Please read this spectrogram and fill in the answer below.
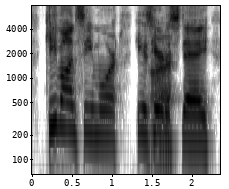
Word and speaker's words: Kevon Seymour: hit the scene he has Kevon Seymour not Kevin Seymour not kavan Seymour Kevon Seymour he is here to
